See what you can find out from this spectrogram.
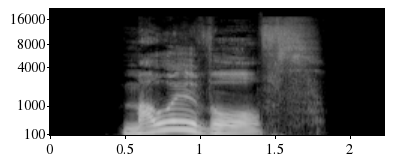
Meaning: genitive singular of Maulwurf
- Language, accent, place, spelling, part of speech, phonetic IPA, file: German, Germany, Berlin, Maulwurfs, noun, [ˈmaʊ̯lˌvʊʁfs], De-Maulwurfs.ogg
